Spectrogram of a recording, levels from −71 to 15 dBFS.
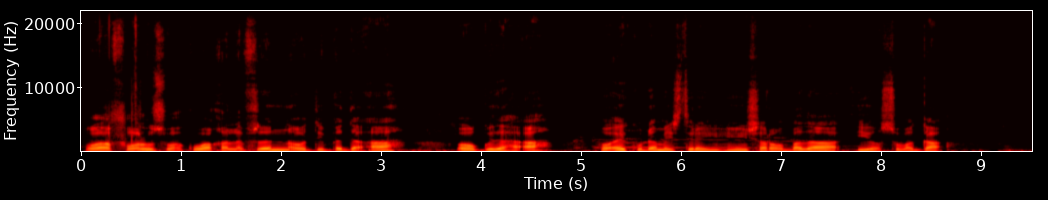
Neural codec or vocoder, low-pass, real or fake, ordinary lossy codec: none; none; real; none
